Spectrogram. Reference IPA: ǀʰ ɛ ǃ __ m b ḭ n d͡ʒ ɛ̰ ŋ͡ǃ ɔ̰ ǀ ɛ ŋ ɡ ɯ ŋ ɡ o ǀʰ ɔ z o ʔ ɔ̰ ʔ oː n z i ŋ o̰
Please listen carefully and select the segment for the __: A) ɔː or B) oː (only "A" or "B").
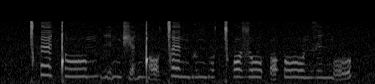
B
